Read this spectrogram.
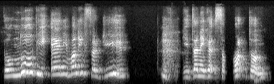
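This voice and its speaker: A woman's voice: high voice, lively intonation, moderate pace. A woman with a Scottish accent voicing Jack's scornful, hardworking older brother in a folk tale.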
